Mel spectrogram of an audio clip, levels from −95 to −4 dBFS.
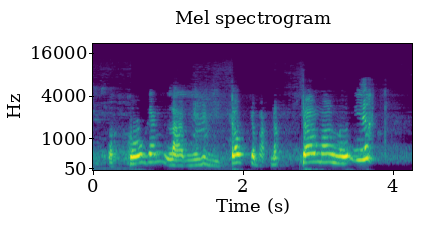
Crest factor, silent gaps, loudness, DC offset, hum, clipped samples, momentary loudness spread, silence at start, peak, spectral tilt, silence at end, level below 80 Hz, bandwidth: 16 dB; none; -17 LUFS; under 0.1%; none; under 0.1%; 17 LU; 0.2 s; -2 dBFS; -7.5 dB/octave; 0.5 s; -64 dBFS; 5.2 kHz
